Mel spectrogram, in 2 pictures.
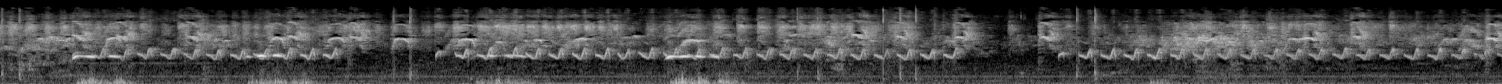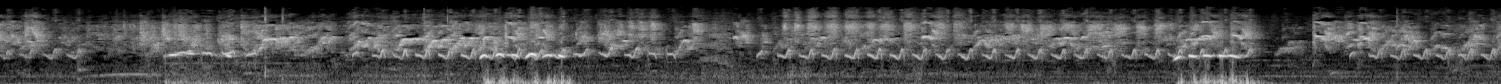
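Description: Caged pet birds chirping and squawking in fast, evenly repeated trills, phrase after phrase with short breaks between. A few dull low thumps come in between.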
